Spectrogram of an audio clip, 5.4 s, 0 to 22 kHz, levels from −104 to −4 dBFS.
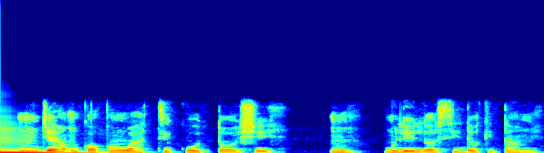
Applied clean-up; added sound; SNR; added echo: none; Guitar; -2 dB; none.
